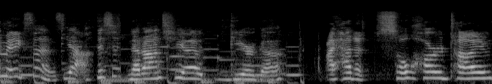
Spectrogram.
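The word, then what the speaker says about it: Narancia Ghirga: Well, I mean, if you look at it and think Ghirardelli. I never. What? The G-H in Ghirardelli? This stand has a carbon dioxide radar.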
